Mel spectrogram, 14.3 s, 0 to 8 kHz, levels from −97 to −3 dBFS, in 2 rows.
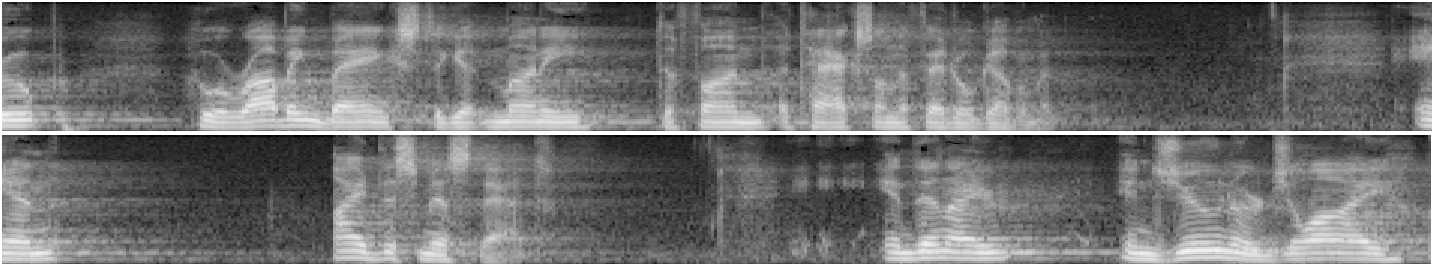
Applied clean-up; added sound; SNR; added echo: none; none; none; none.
